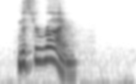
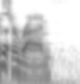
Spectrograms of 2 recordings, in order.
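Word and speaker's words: Mr. Rime: an Mime evolves into Mr. Rhyme. That's But not right. spelled like the word rhyme.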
